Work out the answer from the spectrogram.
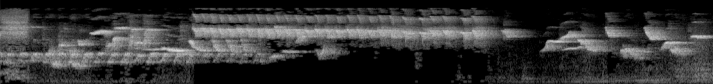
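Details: Captive-bred white-rumped shama, Klaten, delivering a mid-pitched trill that switches to a long, very high buzzy rattle, followed by short sharp high chirps.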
